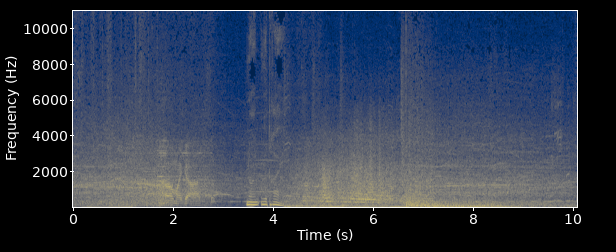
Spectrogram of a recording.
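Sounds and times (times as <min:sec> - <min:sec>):
jet roaring: 0:00.0 - 0:10.0
speech: 0:02.2 - 0:05.6
airplane crashing into skyscraper tower with rumbling explosion: 0:06.4 - 0:09.2.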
